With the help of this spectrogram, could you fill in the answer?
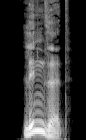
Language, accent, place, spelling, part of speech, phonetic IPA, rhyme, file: German, Germany, Berlin, linset, verb, [ˈlɪnzət], -ɪnzət, De-linset.ogg
- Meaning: second-person plural subjunctive I of linsen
